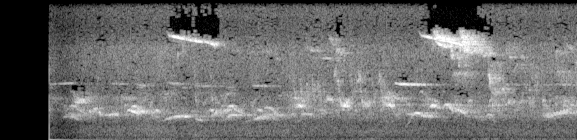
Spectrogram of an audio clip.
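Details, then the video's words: Several birds singing together on a spring morning, a tangle of high chirps and warbled phrases with a few thin whistles above, over a low steady rumble of outdoor noise. "Birds song in a spring morning"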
